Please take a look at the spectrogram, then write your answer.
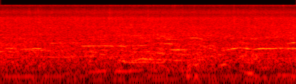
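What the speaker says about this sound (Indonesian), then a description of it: "Ini di luar hujan." Rain falling outside during outdoor work, a steady broadband hiss of downpour that continues throughout, with faint voices and background noise mixed in.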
